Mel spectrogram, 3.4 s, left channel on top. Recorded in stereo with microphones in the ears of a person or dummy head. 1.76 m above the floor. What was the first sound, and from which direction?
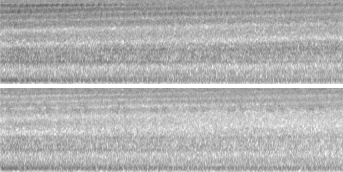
A drone, 85° left.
